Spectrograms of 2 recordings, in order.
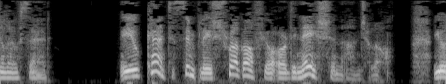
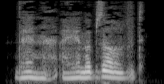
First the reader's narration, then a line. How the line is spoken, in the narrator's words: he asked wearily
